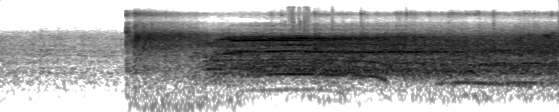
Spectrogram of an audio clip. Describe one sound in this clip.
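A large crowd bursts into loud cheering.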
